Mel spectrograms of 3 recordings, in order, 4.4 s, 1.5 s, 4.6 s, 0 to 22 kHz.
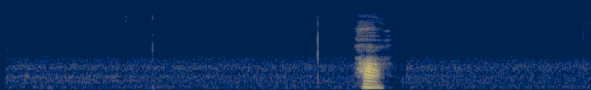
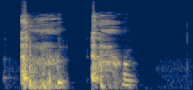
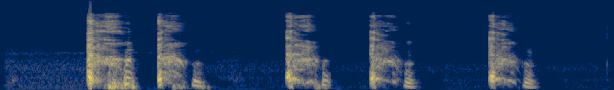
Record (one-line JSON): {"exhalation_length": "4.4 s", "exhalation_amplitude": 25807, "exhalation_signal_mean_std_ratio": 0.14, "cough_length": "1.5 s", "cough_amplitude": 32768, "cough_signal_mean_std_ratio": 0.48, "three_cough_length": "4.6 s", "three_cough_amplitude": 32768, "three_cough_signal_mean_std_ratio": 0.35, "survey_phase": "beta (2021-08-13 to 2022-03-07)", "age": "45-64", "gender": "Male", "wearing_mask": "No", "symptom_cough_any": true, "symptom_new_continuous_cough": true, "symptom_runny_or_blocked_nose": true, "symptom_shortness_of_breath": true, "symptom_sore_throat": true, "symptom_diarrhoea": true, "symptom_change_to_sense_of_smell_or_taste": true, "symptom_loss_of_taste": true, "smoker_status": "Current smoker (11 or more cigarettes per day)", "respiratory_condition_asthma": false, "respiratory_condition_other": false, "recruitment_source": "Test and Trace", "submission_delay": "3 days", "covid_test_result": "Positive", "covid_test_method": "RT-qPCR", "covid_ct_value": 14.8, "covid_ct_gene": "ORF1ab gene", "covid_ct_mean": 15.1, "covid_viral_load": "11000000 copies/ml", "covid_viral_load_category": "High viral load (>1M copies/ml)"}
